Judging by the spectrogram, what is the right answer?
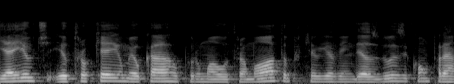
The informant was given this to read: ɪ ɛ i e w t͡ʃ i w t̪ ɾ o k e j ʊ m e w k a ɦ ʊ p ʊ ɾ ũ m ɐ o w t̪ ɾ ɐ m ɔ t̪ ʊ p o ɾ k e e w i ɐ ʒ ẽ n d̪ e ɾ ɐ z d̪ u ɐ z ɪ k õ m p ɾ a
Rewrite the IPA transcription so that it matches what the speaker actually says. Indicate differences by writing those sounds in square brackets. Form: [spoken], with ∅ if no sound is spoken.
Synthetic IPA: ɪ [a] i e w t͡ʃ [e] w t̪ ɾ o k e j ʊ m e w k a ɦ ʊ p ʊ ɾ ũ m ɐ o w t̪ ɾ ɐ m ɔ t̪ ʊ p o ɾ k e e w i ɐ [v] ẽ n d̪ e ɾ ɐ z d̪ u ɐ z ɪ k õ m p ɾ a

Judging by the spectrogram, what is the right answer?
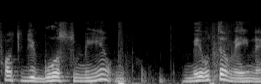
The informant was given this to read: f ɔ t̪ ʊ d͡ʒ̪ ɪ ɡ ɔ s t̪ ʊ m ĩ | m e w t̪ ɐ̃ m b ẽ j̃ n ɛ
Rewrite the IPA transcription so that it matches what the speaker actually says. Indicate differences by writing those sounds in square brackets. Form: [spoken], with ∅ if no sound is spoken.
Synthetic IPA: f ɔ t̪ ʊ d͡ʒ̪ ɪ ɡ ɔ s t̪ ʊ m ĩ | m e w t̪ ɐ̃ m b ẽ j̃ n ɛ

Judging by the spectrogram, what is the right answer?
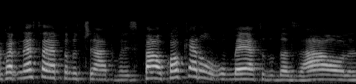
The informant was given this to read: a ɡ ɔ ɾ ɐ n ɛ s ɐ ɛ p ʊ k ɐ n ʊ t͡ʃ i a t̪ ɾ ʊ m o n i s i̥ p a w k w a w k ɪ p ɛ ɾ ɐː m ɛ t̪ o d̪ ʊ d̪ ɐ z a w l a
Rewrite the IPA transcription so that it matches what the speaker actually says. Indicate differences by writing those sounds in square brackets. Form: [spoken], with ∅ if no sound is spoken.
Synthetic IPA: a ɡ ɔ ɾ ɐ n ɛ s ɐ ɛ p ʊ k ɐ n ʊ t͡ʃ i a t̪ ɾ ʊ m [u] n i s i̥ p a w k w a w k ɪ [∅] ɛ ɾ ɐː m ɛ t̪ o d̪ ʊ d̪ ɐ z a w l [ɐ]

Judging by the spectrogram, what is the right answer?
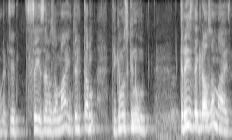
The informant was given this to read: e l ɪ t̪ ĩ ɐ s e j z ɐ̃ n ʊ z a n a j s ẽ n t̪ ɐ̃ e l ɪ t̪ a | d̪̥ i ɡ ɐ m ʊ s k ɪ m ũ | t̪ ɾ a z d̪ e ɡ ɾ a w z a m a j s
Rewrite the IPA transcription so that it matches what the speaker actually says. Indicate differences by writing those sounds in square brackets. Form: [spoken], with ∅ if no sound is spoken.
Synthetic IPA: e l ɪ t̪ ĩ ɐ s e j z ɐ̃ n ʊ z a [m] a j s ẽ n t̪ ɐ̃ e l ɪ t̪ a | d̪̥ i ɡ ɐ m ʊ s k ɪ [n] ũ | t̪ ɾ [e] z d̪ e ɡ ɾ a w z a m a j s

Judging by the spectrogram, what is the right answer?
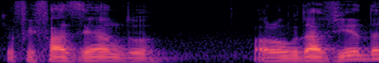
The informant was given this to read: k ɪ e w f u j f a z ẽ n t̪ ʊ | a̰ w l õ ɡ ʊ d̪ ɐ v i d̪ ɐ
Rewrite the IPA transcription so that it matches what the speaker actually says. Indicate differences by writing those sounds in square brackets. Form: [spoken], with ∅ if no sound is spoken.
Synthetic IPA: k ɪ e w f u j f a z ẽ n [d̪] ʊ | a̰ w l õ ɡ ʊ d̪ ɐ v i d̪ ɐ

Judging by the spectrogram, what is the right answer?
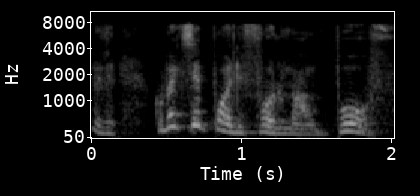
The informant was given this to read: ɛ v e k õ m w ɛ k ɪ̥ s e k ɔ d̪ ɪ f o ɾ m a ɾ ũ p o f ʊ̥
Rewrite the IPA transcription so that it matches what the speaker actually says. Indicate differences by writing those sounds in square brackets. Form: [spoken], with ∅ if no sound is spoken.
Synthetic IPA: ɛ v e k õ m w ɛ k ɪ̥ s e [p] ɔ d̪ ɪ f o ɾ m a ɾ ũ p o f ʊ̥

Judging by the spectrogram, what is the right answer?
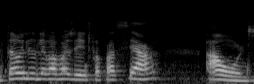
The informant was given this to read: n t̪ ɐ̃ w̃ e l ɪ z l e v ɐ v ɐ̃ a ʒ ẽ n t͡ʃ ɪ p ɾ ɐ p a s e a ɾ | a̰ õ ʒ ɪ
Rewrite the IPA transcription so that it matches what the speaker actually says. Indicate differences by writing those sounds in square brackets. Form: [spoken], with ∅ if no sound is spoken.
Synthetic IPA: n t̪ ɐ̃ w̃ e l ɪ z l e v [a] v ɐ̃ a ʒ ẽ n t͡ʃ ɪ p ɾ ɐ p a s [i] a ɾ | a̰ õ [d͡ʒ] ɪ

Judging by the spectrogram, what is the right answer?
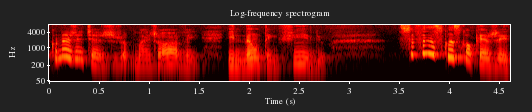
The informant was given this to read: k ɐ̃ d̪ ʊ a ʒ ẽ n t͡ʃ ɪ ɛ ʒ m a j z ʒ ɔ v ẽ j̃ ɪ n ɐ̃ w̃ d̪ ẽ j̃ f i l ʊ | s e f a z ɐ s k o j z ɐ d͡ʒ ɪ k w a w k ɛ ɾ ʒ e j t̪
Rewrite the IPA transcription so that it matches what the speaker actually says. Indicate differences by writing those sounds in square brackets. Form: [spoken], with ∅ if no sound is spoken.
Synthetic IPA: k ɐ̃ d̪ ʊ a ʒ ẽ n t͡ʃ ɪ ɛ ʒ m a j z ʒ ɔ v ẽ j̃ ɪ n ɐ̃ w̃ [t̪] ẽ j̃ f i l ʊ | s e f a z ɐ s k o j z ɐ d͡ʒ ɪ k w a w k ɛ ɾ ʒ e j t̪

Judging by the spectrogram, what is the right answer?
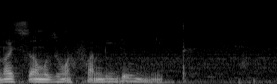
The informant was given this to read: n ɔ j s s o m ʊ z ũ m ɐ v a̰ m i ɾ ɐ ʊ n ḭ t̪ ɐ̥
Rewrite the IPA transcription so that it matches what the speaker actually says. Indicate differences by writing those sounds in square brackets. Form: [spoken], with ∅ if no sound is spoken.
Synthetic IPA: n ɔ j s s o m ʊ z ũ m ɐ [f] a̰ m i [ʎ] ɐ [u] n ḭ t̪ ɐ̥

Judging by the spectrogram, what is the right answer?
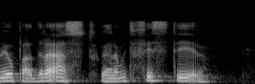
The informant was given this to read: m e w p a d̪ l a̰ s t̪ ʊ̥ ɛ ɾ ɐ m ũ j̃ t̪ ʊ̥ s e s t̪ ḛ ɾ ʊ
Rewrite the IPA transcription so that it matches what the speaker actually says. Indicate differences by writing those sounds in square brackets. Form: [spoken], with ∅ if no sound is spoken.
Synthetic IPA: m e w p a d̪ [ɾ] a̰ s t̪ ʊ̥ ɛ ɾ ɐ m ũ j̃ t̪ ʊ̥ [f] e s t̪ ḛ ɾ ʊ

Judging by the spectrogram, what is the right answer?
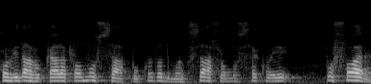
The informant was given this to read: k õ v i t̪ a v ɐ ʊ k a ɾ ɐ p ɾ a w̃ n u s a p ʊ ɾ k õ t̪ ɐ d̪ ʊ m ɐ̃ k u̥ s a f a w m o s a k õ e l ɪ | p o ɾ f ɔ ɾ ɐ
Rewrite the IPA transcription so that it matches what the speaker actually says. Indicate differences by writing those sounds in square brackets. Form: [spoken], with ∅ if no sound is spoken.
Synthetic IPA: k õ v i [d̪] a v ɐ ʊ k a ɾ ɐ p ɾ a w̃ [m] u s a p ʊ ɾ k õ t̪ ɐ d̪ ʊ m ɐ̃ k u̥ s a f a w m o s a k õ e l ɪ | p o ɾ f ɔ ɾ ɐ

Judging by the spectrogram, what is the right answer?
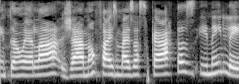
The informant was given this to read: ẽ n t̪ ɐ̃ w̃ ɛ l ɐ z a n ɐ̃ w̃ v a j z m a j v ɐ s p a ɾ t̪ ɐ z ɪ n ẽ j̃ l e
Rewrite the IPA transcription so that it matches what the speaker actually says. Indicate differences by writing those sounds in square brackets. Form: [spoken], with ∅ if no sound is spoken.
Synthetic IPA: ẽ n t̪ ɐ̃ w̃ ɛ l ɐ [ʒ] a n ɐ̃ w̃ [f] a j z m a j [z] ɐ s [k] a ɾ t̪ ɐ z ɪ n ẽ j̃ l e

